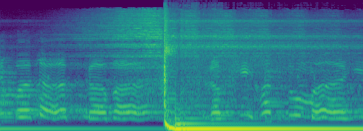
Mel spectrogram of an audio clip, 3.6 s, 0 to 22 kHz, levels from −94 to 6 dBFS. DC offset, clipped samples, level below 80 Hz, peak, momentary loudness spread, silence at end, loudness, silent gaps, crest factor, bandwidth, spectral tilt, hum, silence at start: under 0.1%; 0.8%; -10 dBFS; 0 dBFS; 18 LU; 0 s; -9 LUFS; none; 8 dB; 17 kHz; -5 dB/octave; none; 0 s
